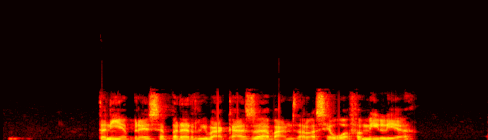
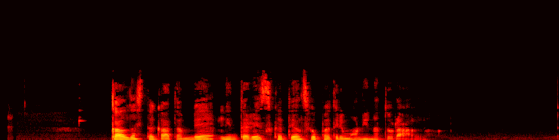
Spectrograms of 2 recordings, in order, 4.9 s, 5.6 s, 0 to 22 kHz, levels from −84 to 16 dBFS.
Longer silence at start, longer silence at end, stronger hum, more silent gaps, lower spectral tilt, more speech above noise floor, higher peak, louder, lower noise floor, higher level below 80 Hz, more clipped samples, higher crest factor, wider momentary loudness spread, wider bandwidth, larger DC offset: second, 0.1 s vs 1.1 s; second, 0.75 s vs 1.4 s; neither; neither; second, -2.5 dB/octave vs -5 dB/octave; first, 54 dB vs 44 dB; first, 0 dBFS vs -4 dBFS; first, -16 LUFS vs -27 LUFS; about the same, -71 dBFS vs -71 dBFS; first, -56 dBFS vs -78 dBFS; neither; second, 18 dB vs 24 dB; second, 5 LU vs 13 LU; second, 8.4 kHz vs 11 kHz; neither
